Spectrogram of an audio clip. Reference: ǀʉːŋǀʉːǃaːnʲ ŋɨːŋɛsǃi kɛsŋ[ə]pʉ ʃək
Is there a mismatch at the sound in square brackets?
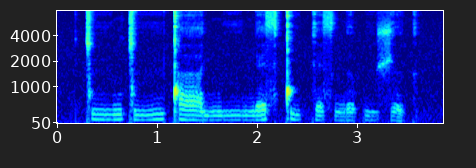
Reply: no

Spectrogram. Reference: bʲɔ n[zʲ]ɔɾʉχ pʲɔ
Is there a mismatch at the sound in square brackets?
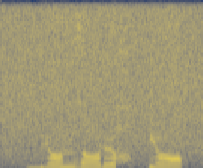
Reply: yes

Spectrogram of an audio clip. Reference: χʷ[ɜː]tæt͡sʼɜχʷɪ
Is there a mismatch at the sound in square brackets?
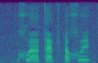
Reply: no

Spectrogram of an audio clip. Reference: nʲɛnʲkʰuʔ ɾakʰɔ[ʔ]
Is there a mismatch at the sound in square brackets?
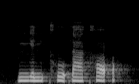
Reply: no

